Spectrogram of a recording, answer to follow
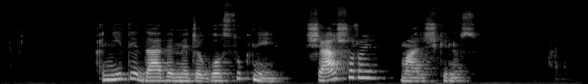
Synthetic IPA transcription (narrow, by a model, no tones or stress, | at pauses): ɐnʲiːt̪ɐɪd̪ɑːʋʲeːmʲɛd͡ʒʲɛɡoːsʊknʲɛɪ | ʃʲæːʃɐɾoːjmɑːɾʲʃʲkʲɪnʲʊs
